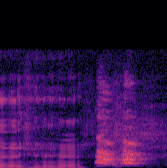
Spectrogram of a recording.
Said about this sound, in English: what is that? That's your brother, dummy. You're barking at your brother.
